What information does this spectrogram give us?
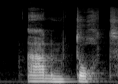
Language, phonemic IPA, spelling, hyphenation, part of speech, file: Dutch, /ˈaː.dəmˌtɔxt/, ademtocht, adem‧tocht, noun, Nl-ademtocht.ogg
- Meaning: 1. breath, act of inhalation 2. airflow, breath of air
